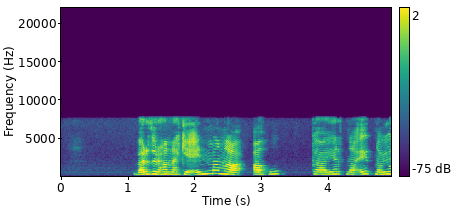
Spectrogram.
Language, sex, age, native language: Icelandic, female, 12, Icelandic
